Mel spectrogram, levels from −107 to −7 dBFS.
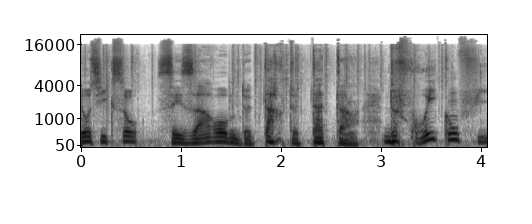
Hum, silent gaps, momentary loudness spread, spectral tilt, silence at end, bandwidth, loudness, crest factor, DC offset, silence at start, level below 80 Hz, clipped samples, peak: none; none; 6 LU; -4.5 dB/octave; 0 s; over 20 kHz; -19 LUFS; 16 dB; under 0.1%; 0 s; -38 dBFS; under 0.1%; -4 dBFS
